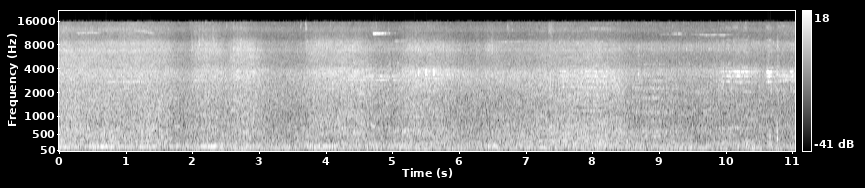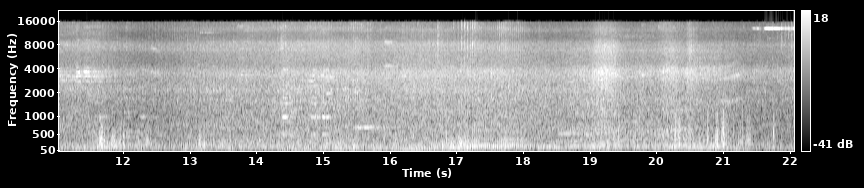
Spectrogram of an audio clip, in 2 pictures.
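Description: Traffic rumbles steadily along a busy road nearby.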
